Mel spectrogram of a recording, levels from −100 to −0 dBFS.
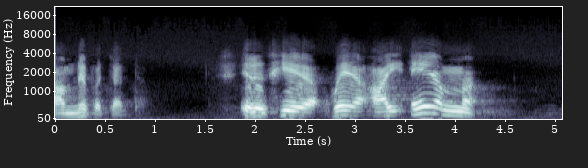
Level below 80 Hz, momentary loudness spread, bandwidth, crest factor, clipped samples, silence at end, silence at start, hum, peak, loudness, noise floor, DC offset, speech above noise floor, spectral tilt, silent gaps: -54 dBFS; 13 LU; 4.5 kHz; 12 dB; under 0.1%; 0.9 s; 0 s; none; -2 dBFS; -13 LUFS; -68 dBFS; under 0.1%; 55 dB; -8.5 dB/octave; none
